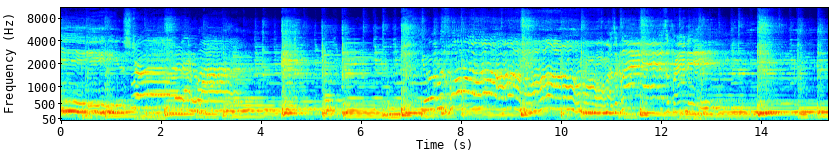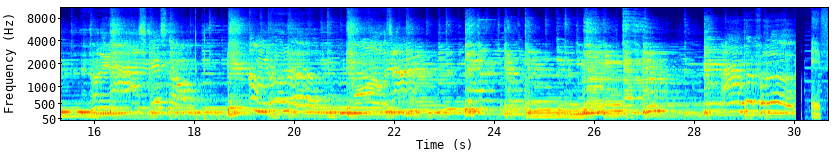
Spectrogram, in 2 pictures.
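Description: A song with a male singer and guitar playing at maximum volume through the toy hauler's newly fitted exterior Rockford Fosgate Punch marine 6.5-inch speakers.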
